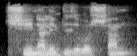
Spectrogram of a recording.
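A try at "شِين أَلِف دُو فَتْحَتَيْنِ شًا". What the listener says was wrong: হ্যাঁ।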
